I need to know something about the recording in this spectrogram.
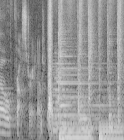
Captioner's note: whoosh; upbeat music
